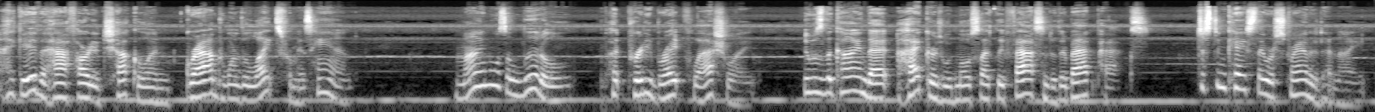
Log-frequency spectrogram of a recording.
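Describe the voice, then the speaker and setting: Female storyteller, mid-pitched, scripted first-person horror narration, music underneath. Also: lively intonation, normal speed, poor audio. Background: background music.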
